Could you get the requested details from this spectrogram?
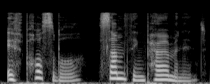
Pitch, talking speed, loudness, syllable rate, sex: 205 Hz, 115 wpm, -19 LUFS, 5.5 syllables/s, female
